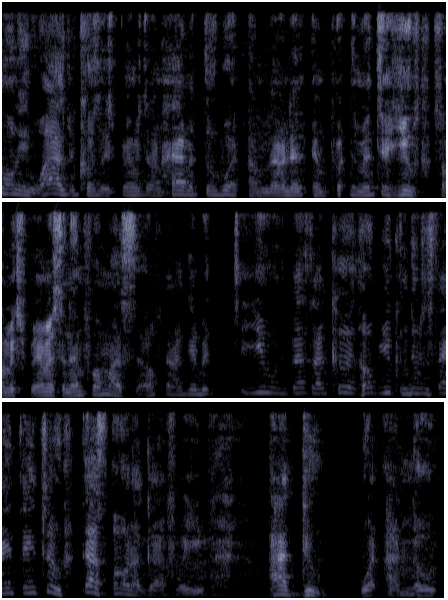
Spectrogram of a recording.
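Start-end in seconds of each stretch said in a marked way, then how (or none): none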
